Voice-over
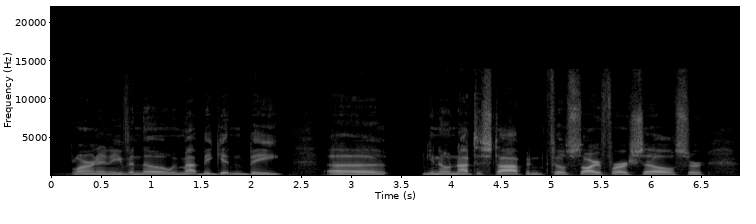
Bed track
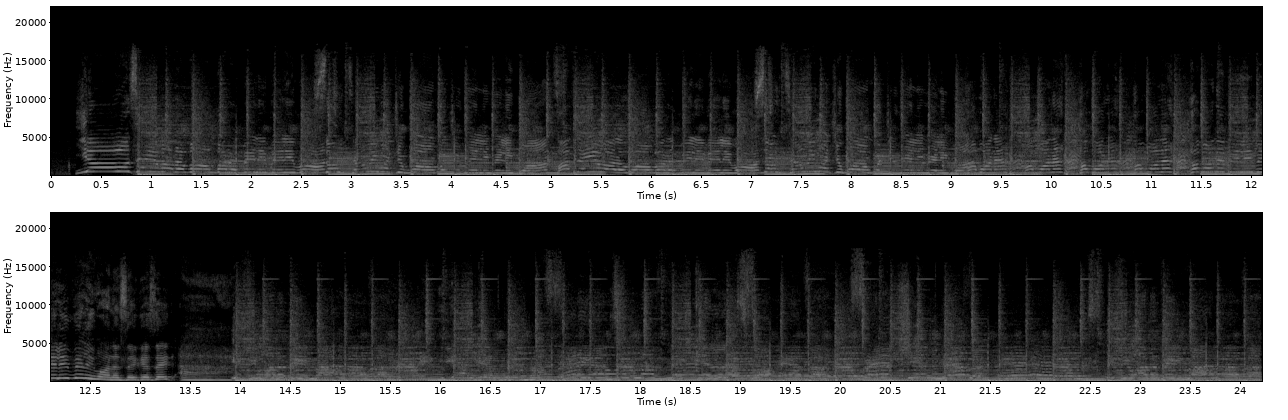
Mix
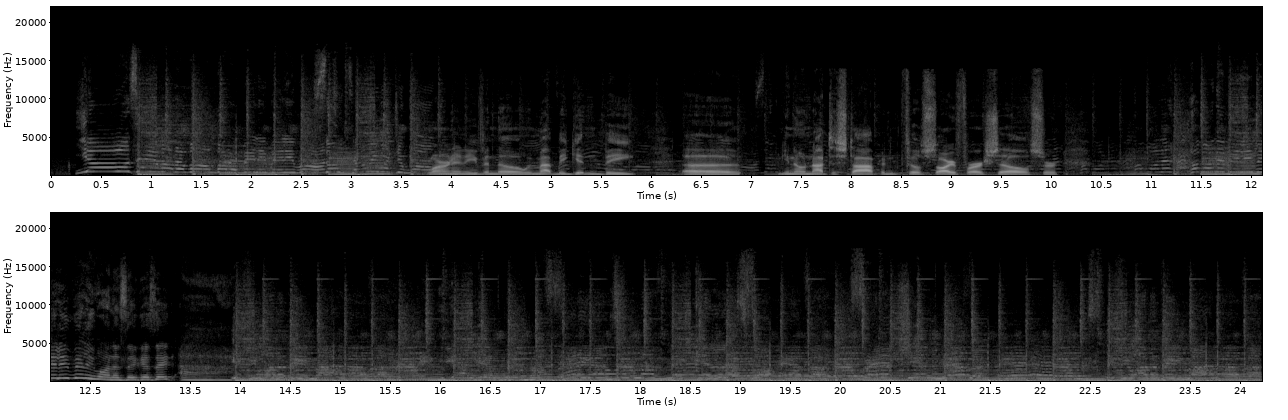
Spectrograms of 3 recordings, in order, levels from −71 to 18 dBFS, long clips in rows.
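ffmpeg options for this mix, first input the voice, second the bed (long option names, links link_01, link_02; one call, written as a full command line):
ffmpeg -i stem1.wav -i stem2.wav -filter_complex "[0:a]adelay=3550,volume=2.5dB[link_01];[1:a]volume=13dB,afade=type=out:start_time=3.39:duration=0.83:silence=0.188365,afade=type=in:start_time=10.63:duration=1.15:silence=0.177828[link_02];[link_01][link_02]amix=inputs=2:normalize=0" out.wav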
